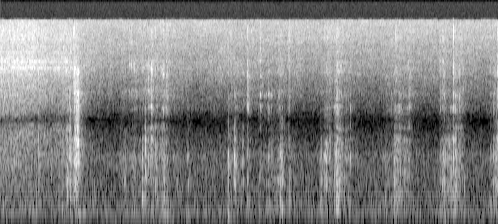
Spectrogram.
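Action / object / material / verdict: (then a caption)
scrape / plastic jug cap / plastic / none. Fingers twist and scrape at the plastic cap of a large white plastic Clorox bleach jug held upright. Quiet, crunchy scraping and crackling clicks come in short bursts over a low background hiss, with a few sharper, brighter snaps.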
